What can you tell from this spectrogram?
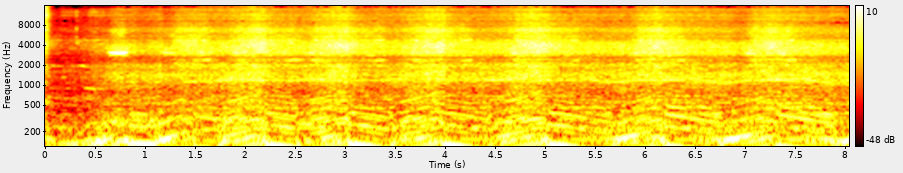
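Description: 1972 Ford Mustang's engine revved repeatedly while parked, its pitch rising and falling about once a second.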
